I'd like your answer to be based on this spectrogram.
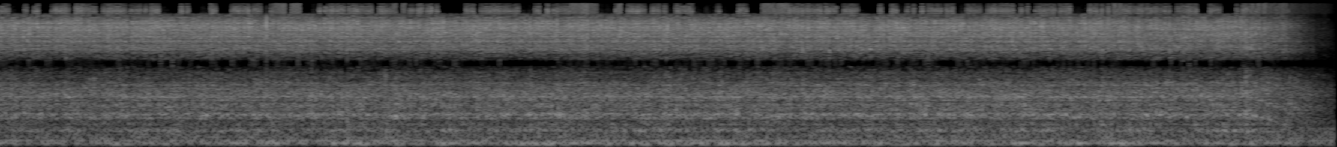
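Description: A KitchenAid stand mixer with the paddle attachment runs at a higher speed through butter cookie dough, a steady, loud motor whir with a rhythmic churning that holds for the whole stretch, alone without voices.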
